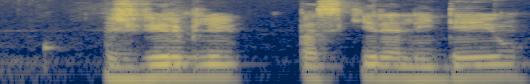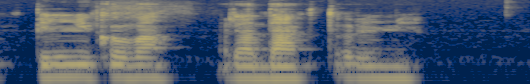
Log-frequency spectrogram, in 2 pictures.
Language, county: Lithuanian, Vilnius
